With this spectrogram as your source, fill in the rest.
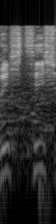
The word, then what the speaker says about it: richtig: Ja, man sagt ja auch richtig und nicht richtig, obwohl es mit G am Ende geschrieben wird.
